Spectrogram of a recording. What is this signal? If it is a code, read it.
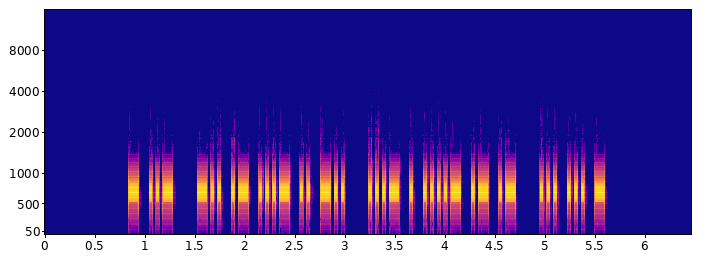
Morse code, heard as a keyed tone, about 36 wpm, 700 Hz. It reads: TU DAVID VE4AA SST
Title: K1USN SST QSO Practice - 35wpm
